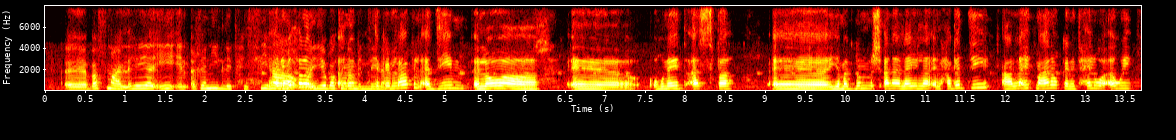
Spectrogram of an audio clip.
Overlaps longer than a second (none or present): present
